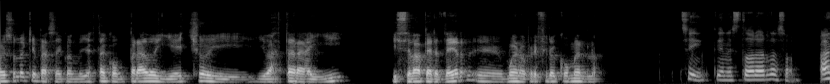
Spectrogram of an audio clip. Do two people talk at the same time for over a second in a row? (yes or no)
no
